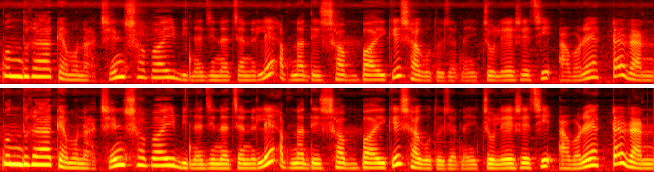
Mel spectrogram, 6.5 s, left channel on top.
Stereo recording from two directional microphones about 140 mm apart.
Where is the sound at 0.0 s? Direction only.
30° right (ahead or behind).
